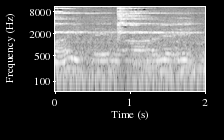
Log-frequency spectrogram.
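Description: Metal percussion, struck sharply about a second in, with high ringing tones that hang on between strikes. Under it, men's voices chant.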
